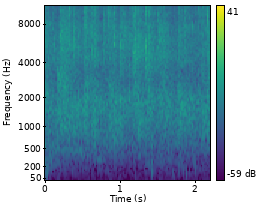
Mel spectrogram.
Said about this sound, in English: Clap, shout, scream, say something.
